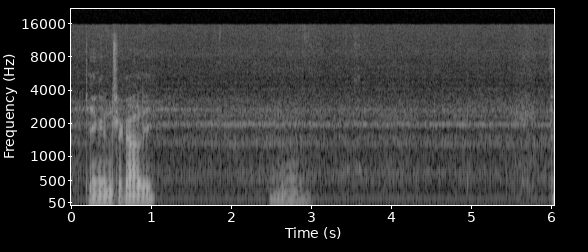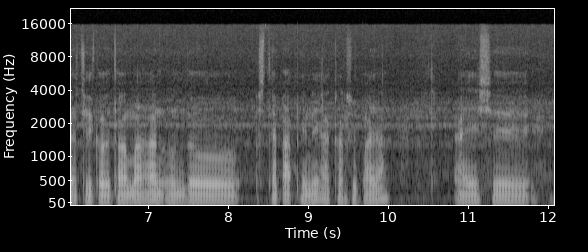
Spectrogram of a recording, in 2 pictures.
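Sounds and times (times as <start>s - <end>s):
fan low hum: 0.0s - 12.0s.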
